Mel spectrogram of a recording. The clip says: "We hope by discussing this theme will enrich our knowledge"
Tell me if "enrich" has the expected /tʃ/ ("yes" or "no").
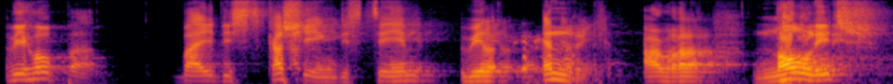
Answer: no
